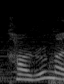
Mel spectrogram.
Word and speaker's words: Karuma: Karuma. Karma. Is it like that? Yeah. Karuma is the Japanese last name of the Von Karmas. Wow. Oh. Wow. Because karma is literally a Japanese pronunciation of karma.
